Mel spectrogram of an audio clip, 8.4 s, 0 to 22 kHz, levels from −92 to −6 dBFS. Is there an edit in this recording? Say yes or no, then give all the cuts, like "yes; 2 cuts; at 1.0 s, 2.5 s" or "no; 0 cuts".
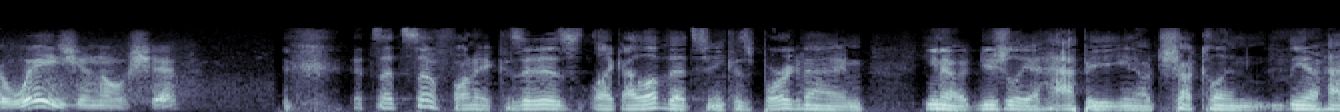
no; 0 cuts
